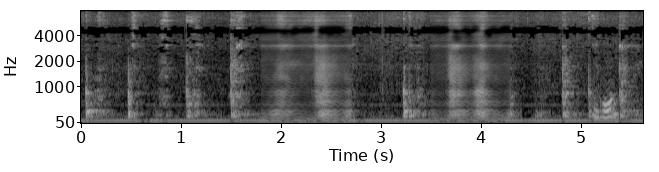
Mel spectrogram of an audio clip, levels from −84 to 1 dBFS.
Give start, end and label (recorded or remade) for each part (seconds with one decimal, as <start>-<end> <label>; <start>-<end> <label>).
0.0-1.8 recorded; 1.8-2.7 remade; 2.7-3.5 recorded; 3.5-4.3 remade; 4.3-5.6 recorded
